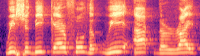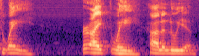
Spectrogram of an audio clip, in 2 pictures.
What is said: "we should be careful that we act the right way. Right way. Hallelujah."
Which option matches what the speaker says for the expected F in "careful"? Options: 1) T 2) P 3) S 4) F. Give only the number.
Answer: 4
